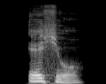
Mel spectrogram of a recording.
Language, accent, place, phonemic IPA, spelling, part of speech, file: German, Germany, Berlin, /ˈɛço/, Echo, noun / proper noun, De-Echo.ogg
- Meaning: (noun) echo (reflected sound); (proper noun) Echo (nymph of Greek mythology)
